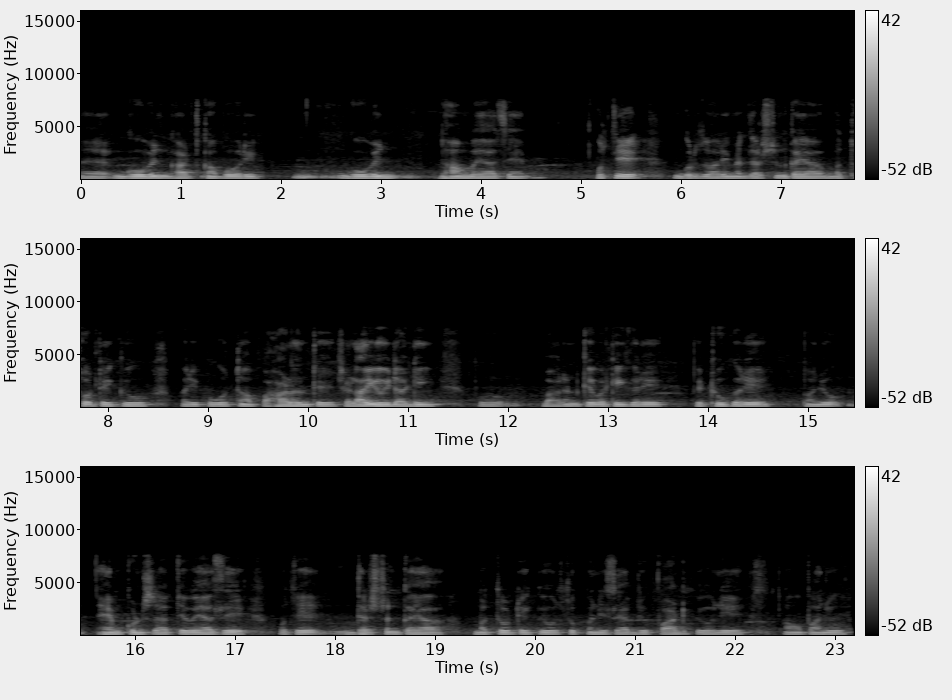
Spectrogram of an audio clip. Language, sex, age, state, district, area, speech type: Sindhi, male, 45-60, Gujarat, Surat, urban, spontaneous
